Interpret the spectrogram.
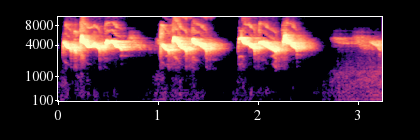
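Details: Mata puteh (Malaysian Oriental white-eye) in 'buka sing' song, Singapore, 29 March 2023: three crisp high chattering phrases about a second apart, then a fainter thin note over low hum.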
